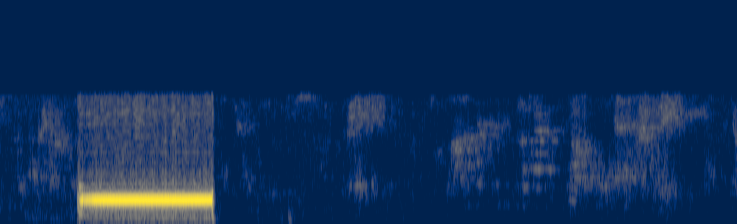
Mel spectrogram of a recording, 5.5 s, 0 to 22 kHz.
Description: Ringback tone (China, 450 Hz).
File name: out- -2011- - - .70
